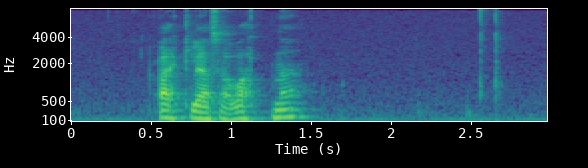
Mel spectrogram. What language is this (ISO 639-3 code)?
fao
